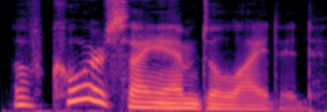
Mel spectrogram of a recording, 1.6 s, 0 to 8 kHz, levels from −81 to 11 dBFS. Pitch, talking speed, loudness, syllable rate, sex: 155 Hz, 185 wpm, -16 LUFS, 5.4 syllables/s, male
